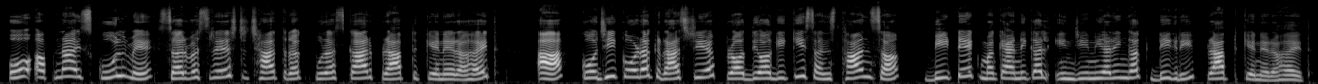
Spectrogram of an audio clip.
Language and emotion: Maithili, neutral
